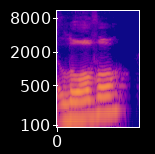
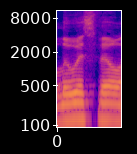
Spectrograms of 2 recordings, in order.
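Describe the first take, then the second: First: It is said the way locals say it. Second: It is said another way outsiders say it. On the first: The speaker is from the city. "it's Louisville" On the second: The speaker is not from the city. "Louisville, and stuff like that"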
